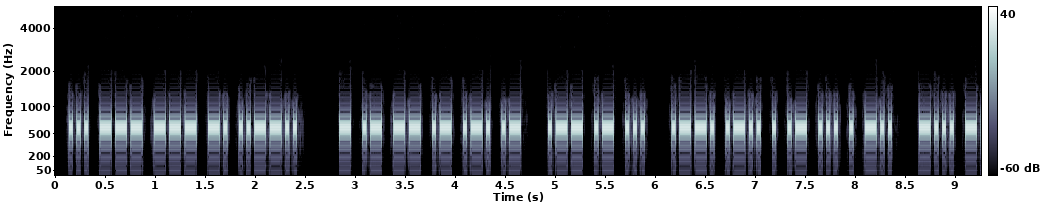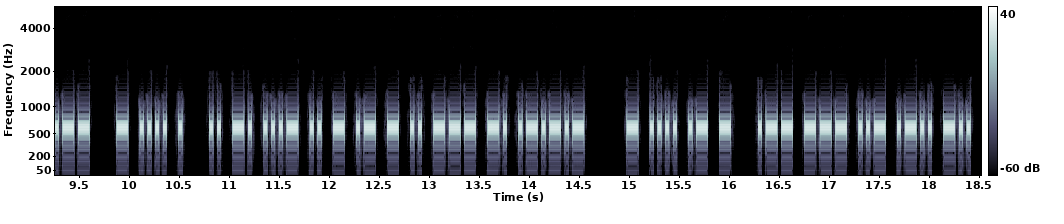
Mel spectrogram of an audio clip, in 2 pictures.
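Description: Morse code, heard as a keyed tone, about 31 wpm, 600 Hz. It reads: SOON? TAMARA WAS PLEASED BY THE INVITATION. THAT WOULD
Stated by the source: Morse code at 30 wpm, the novel Never by Ken Follett in English, from CW med Gnister.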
